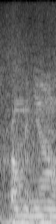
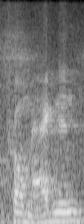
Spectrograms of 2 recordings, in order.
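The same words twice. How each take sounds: First: The name is pronounced the French way. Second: The name is pronounced the English way. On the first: The speaker calls it right. "because it's a French word" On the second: The speaker calls it wrong. "It's not Cro-Magnon"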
